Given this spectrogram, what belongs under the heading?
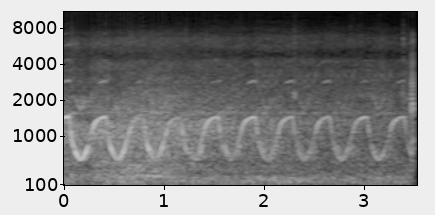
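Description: A wailing ambulance siren rises and falls in rapid, regular cycles for several seconds, loud and near, over a low hum of passing traffic.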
